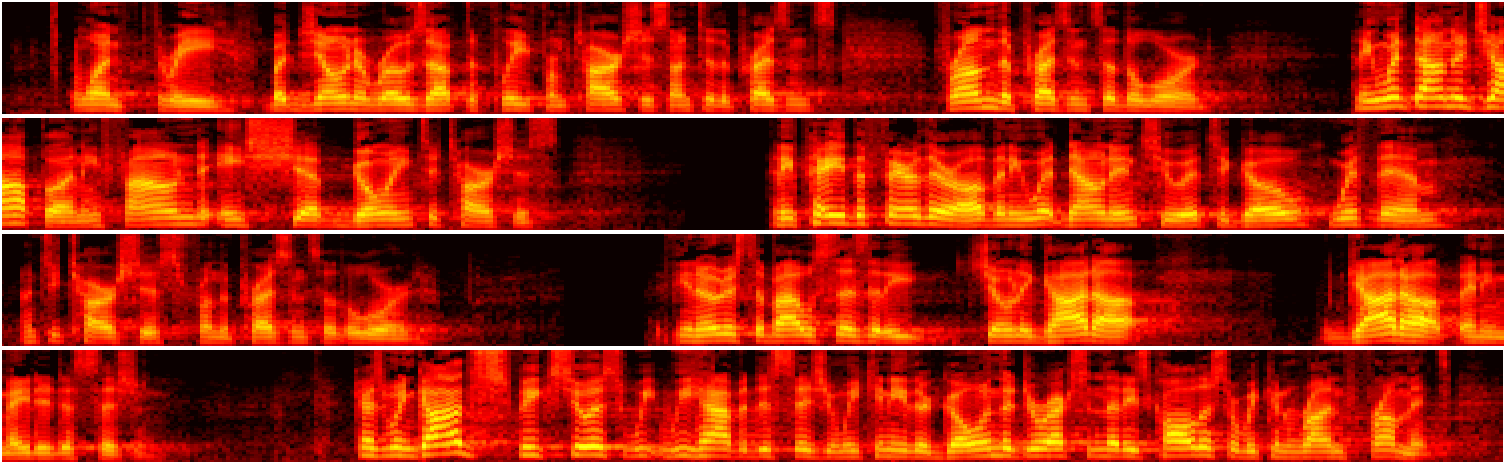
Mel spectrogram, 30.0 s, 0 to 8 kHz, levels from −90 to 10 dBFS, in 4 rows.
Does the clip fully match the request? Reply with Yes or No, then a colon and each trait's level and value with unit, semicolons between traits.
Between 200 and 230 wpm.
Yes: fast, 205 wpm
